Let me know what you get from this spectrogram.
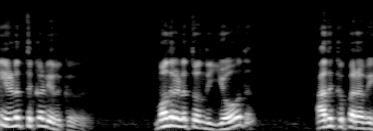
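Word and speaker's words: יה: right சைடுல என்ன இருக்குது யோதும் ஹேய் இருக்குது யோதும் ஹேயும் நீங்க எடுத்தீங்கன்னா அது வந்து யா அப்படின்னு சொல்லி உச்சரிப்பு வரும் அது யாருடைய பெயர் யெகோவா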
